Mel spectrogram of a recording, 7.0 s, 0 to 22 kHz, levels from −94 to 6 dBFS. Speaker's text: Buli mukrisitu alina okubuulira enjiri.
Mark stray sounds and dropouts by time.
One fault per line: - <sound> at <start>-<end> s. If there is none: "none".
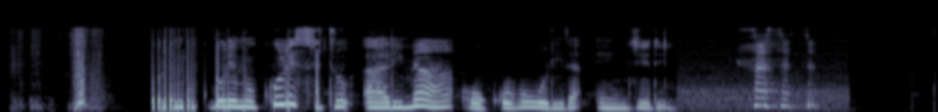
- laugh at 5.5-6.2 s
